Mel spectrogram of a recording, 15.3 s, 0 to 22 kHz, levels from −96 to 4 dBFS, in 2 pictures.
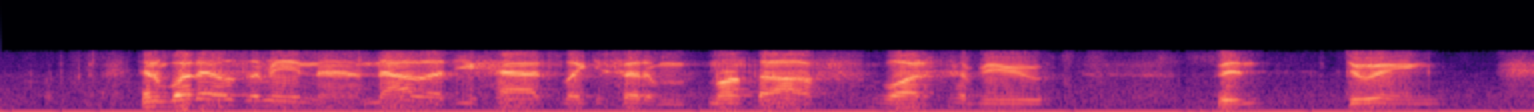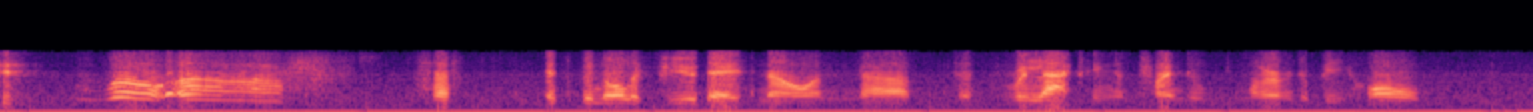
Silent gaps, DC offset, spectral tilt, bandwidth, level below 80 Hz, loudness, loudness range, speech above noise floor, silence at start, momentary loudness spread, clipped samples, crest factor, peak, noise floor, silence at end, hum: none; 1%; -6.5 dB/octave; 4 kHz; -56 dBFS; -20 LUFS; 7 LU; 28 dB; 0.45 s; 16 LU; under 0.1%; 20 dB; -2 dBFS; -48 dBFS; 0.6 s; none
